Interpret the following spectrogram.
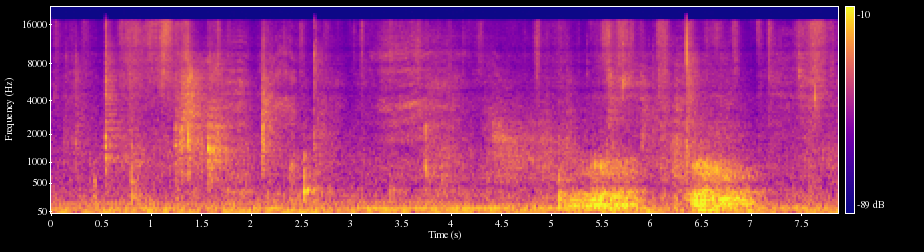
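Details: Great Dane puppy Mikey grumbles and growls indoors while playing with adult Great Dane Ellie over a shared stuffed toy; low rough growling bursts swell near the end, with rustling and a steady background hum.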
